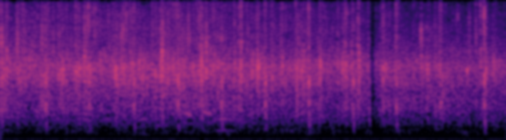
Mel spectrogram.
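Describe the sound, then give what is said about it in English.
A church audience claps in sustained applause for a visiting crew after a prayer during a service, a dense, crackling wash of many hands that holds a steady loudness for the full few seconds, with no clear voices above it. “And all God's people said, another round of applause for this crew.”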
